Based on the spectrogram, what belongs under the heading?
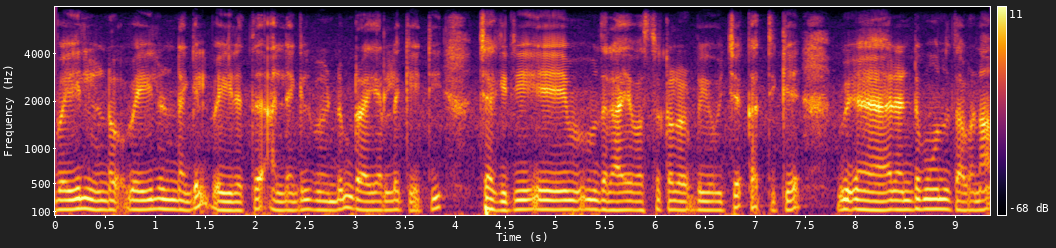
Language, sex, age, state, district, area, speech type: Malayalam, female, 60+, Kerala, Palakkad, rural, spontaneous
